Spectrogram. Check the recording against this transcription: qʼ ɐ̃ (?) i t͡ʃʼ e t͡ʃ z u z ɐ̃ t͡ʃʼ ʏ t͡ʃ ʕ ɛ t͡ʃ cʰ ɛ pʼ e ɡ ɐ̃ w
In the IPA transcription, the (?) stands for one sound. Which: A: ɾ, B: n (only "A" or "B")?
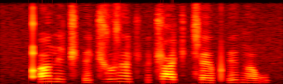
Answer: B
